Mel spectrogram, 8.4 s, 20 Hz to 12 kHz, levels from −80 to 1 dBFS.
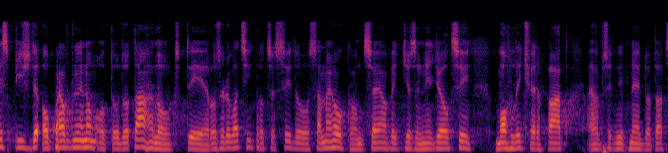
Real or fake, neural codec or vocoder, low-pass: fake; codec, 16 kHz, 1 kbps, FunCodec, trained on LibriTTS, 50 frames a second; 7.2 kHz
